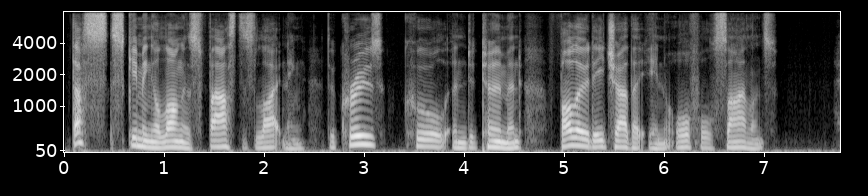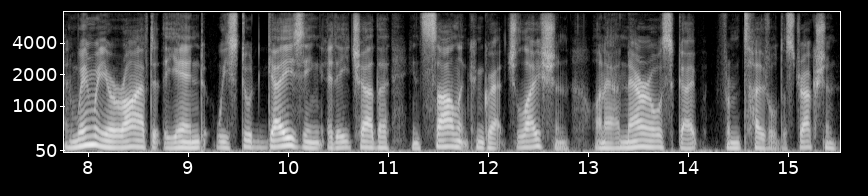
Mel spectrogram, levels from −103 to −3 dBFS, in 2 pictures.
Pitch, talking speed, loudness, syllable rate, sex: 125 Hz, 160 wpm, -20 LUFS, 5.1 syllables/s, male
